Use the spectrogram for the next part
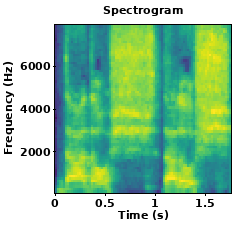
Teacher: আচ্ছা, দ্বাদশ, তাহলে বয়ের উচ্চারণ হবে না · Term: বফলা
